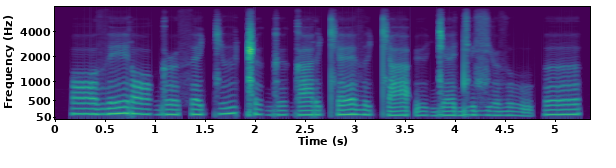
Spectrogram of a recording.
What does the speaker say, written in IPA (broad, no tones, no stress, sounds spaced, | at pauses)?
ɔ ð e ɾ ɔ ɡ ə˞ θ ɛ c ɨ ǁ ʏ ɡ ʏ ɡ a ɾ ə cʰ ɛ ð ɨ cʰ a ʔ y ɟ ɛ dʲ ɨ zʲ ə˞ ð u | ə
